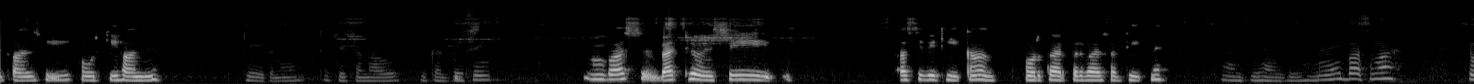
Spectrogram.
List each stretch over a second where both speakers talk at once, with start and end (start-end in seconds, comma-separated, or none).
none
